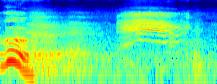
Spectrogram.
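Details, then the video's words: A cat named Balu gives one short rising-then-falling meow at the start, followed by a quieter hiss-like noisy sound with faint speech in the background. "ବଳୁ #cat ବିଲେଇ"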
